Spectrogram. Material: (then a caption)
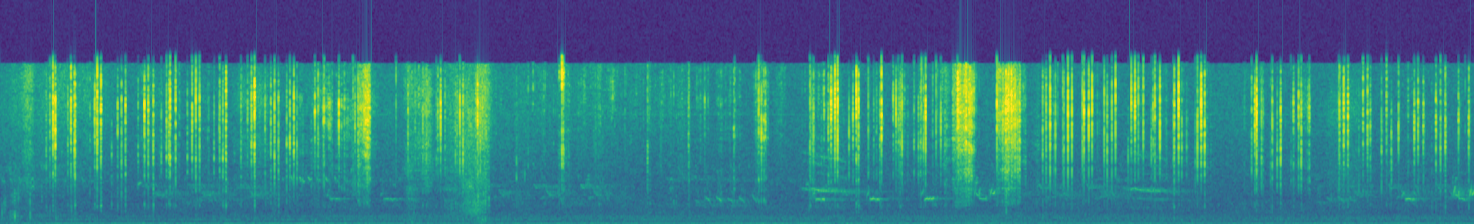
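Granite. Long nails tap and scratch the rough surface of a medium-sized, solid grey granite boulder sitting on the ground outdoors. Quick, dry, crisp ticks and scrapes come in dense clusters over a steady low background rumble, with faint high chirps now and then.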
